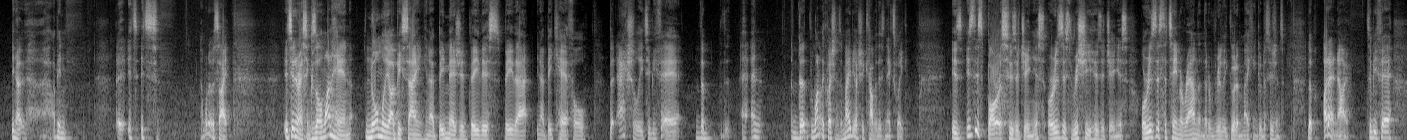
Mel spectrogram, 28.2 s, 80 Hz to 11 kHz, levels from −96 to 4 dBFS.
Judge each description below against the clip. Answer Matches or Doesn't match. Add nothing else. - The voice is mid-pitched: Doesn't match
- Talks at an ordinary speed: Matches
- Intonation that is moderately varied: Doesn't match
